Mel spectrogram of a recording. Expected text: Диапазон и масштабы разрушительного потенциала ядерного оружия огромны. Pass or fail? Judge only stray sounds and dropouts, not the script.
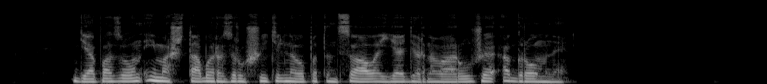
pass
